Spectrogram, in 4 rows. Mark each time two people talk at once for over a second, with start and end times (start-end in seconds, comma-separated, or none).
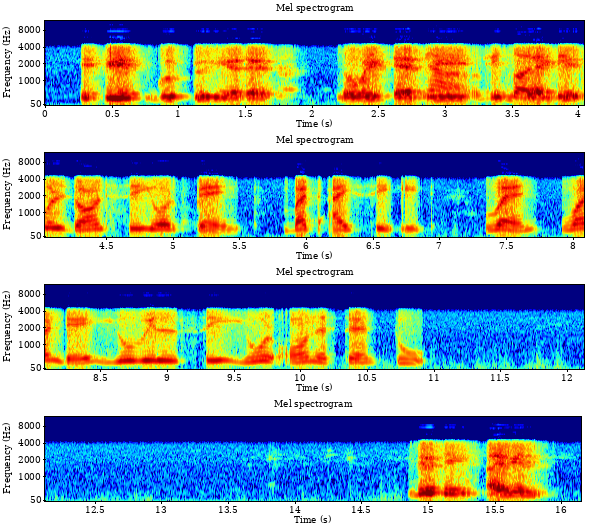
2.8-4.1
